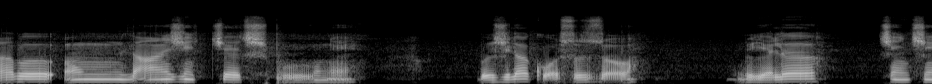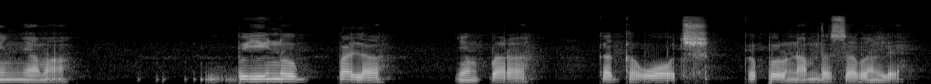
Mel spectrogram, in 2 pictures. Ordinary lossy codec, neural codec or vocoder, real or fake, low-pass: AAC, 64 kbps; none; real; 9.9 kHz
